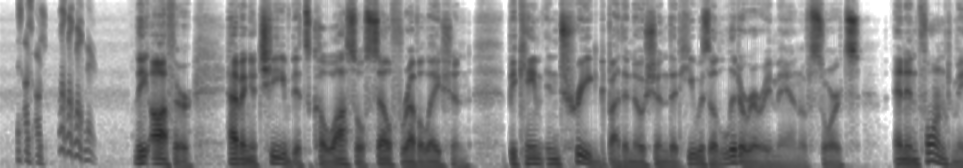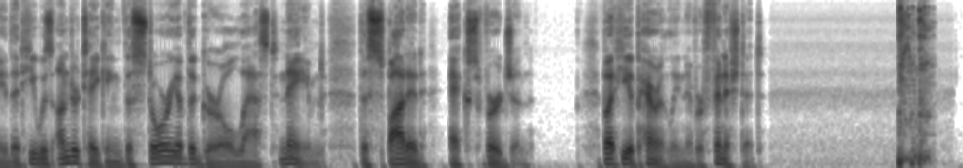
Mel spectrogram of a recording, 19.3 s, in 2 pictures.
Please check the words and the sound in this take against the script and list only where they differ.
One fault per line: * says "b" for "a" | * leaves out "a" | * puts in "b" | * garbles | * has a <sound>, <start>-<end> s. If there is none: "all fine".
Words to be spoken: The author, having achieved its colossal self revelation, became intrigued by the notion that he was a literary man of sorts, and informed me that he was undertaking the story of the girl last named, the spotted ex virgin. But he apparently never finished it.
* has a chirp, 0.2-1.0 s
* has a thud, 18.6-19.0 s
